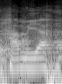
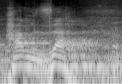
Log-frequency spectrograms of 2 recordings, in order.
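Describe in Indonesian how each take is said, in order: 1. Huruf tengah itu bunyi y. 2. Huruf tengah itu bunyi z. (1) "huruf zai orang Jawa" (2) "Bukan hamyah, hamzah"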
